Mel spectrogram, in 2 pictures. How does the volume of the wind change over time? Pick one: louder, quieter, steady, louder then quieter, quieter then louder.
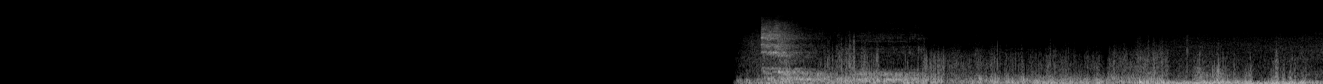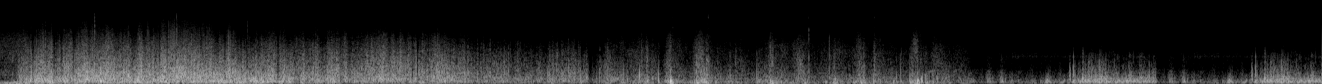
louder then quieter.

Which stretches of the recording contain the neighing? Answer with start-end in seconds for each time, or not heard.
7.6-9.3.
